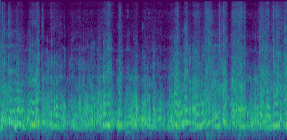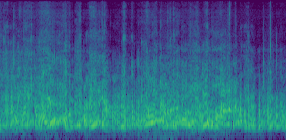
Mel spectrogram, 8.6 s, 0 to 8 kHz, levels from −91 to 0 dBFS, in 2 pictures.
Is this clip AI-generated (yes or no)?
yes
